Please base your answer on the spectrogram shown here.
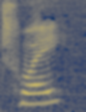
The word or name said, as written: chui2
